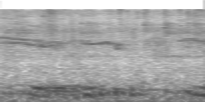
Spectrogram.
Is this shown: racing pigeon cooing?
yes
